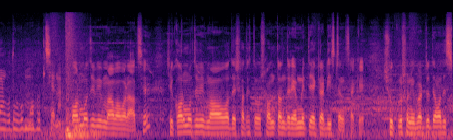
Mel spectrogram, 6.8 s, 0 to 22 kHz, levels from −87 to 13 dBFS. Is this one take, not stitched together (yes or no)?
no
